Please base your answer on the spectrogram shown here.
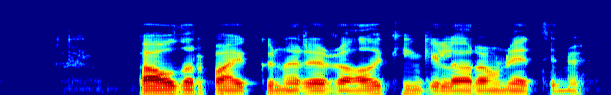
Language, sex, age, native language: Icelandic, male, 20-29, Icelandic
